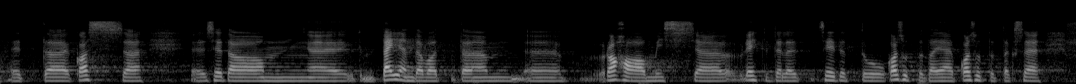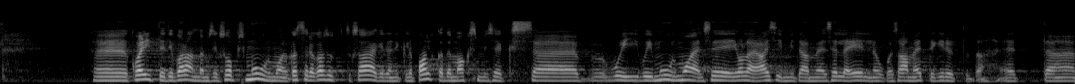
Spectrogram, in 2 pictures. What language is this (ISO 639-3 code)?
est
